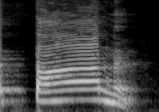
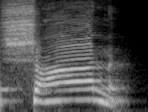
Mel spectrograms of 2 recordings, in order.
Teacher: उस नून की आवाज नाक में नहीं जाती है, उसी नून को बोलते हैं नूने जाहिरा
